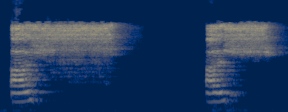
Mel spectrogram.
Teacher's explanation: آپ کلیئرٹی کے ساتھ محسوس کرتے ہیں کہ یس ہوا جاری رہتی ہے اور اس کو ہمس کہتے ہیں، کیونکہ اس کی آواز میں بہت زیادہ بلندی نہیں پائی جاتی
